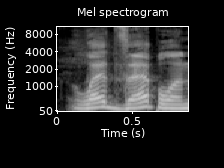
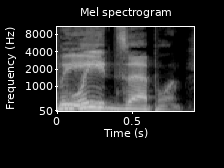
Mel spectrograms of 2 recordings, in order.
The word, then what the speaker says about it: Led Zeppelin: __ ] up stupid it's kind of like Led Zeppelin decided not to use the net the the word le ad they didn't spell it that way because they felt like stupid Americans would call the lead Zeppelin we would have been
